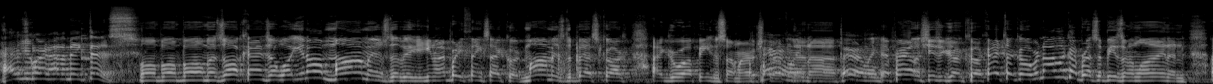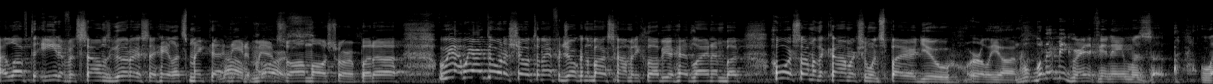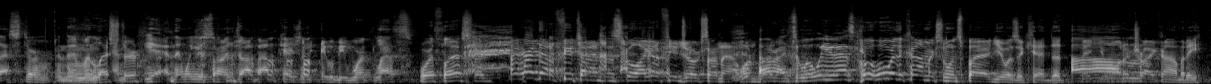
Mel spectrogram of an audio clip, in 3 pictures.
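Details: Adult men in conversation; conversational speech.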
